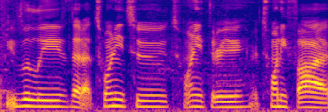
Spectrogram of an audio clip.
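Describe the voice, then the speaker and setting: This is an ordinary speaking voice. The man talks at a fairly high pitch. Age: 20s. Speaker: self-improvement content creator. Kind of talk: motivational talk to camera.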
